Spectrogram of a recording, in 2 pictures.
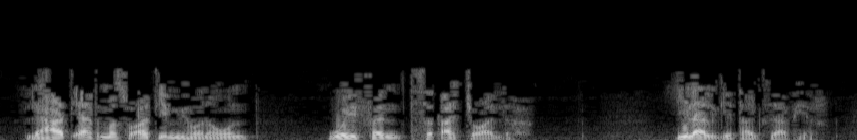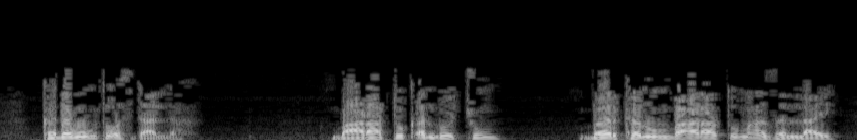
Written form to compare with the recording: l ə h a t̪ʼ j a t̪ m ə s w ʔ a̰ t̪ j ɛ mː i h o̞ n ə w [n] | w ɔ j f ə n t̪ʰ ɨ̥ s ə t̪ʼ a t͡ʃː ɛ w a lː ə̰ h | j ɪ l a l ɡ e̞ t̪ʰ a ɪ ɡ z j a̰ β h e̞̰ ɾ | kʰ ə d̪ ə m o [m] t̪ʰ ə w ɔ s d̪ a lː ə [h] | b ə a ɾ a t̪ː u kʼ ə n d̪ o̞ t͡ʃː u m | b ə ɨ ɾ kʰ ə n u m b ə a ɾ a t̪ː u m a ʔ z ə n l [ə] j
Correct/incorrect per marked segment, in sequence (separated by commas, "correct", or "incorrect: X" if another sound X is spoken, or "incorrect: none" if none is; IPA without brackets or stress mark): correct, correct, correct, incorrect: a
